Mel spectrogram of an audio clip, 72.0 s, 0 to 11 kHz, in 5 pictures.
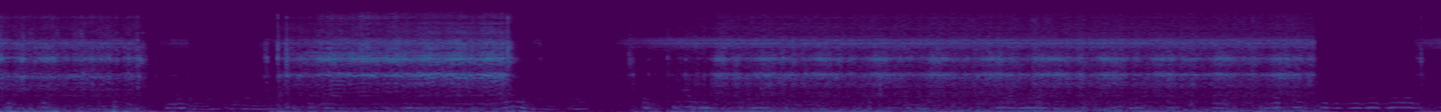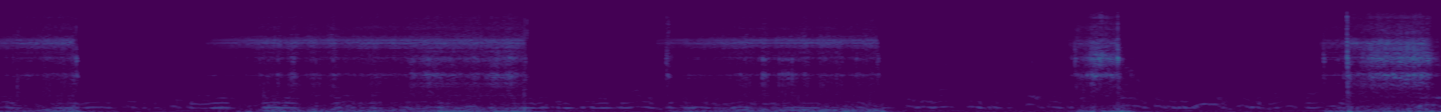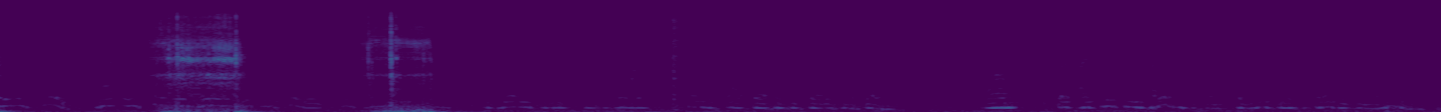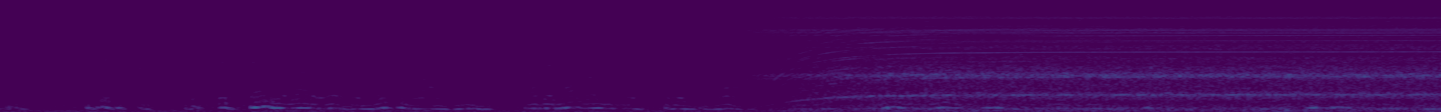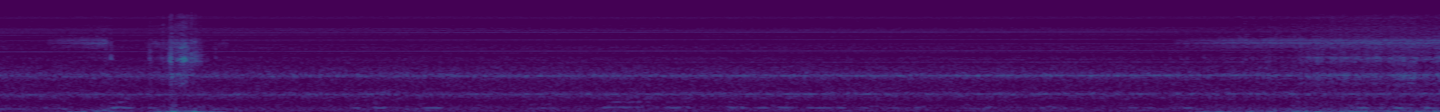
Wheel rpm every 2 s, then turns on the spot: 10, 20, 10, 10, 10, 10, 0, 0, 0, 10, 0, 0, 0, 0, 10, 10, 0, 0, 0, 0, 0, 0, 0, 0, 0, 0, 0, 0, 0, 0, 0, 0, 0, 0, 0, 10.
6-12 70-72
